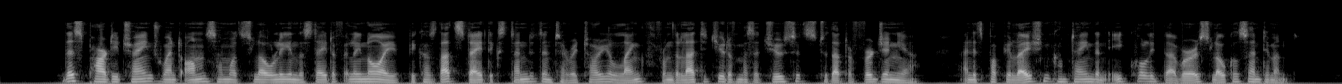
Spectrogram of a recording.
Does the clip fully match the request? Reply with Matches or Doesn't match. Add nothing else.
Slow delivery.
Doesn't match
